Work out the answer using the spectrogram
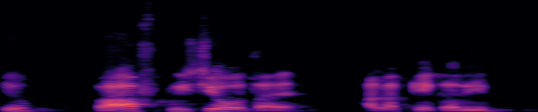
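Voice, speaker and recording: A man teaches an online class in a fairly high voice, explaining patiently and going over each point again. He slips English phrases into his talk. The sound is muffled, as over a video call. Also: lively intonation, normal speed, a little mellow, husky. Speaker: tajweed teacher.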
